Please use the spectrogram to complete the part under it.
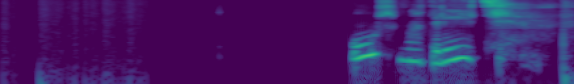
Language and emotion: Russian, sad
